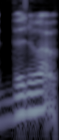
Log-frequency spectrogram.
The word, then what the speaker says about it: Benoît: Aujourd'hui, je suis accompagné de Benoît Vanhonsel. Bonjour Benoît. Bonjour Eric. Alors, pas besoin de prononcer le C pour mon prénom, j'insiste.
